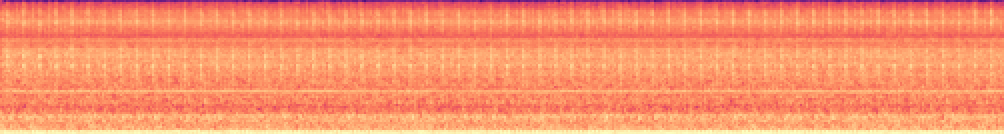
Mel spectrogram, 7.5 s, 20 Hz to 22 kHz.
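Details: Peugeot 407 2.2 petrol, cold idle, Total 9000 5W40 oil: light regular knock about three a second over a steady hum. It appeared after ring replacement, valve lapping, valve stem seal replacement and idle-air channel cleaning. Source unclear.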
